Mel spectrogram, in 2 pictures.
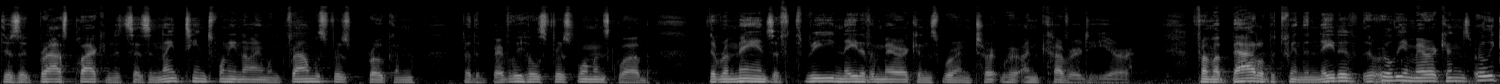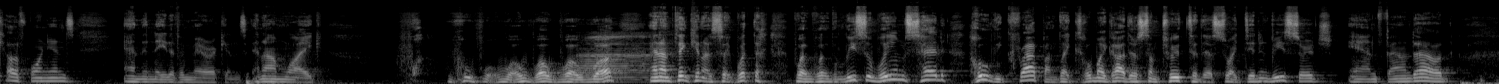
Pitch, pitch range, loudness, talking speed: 125 Hz, 110-145 Hz, -30 LUFS, 180 wpm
